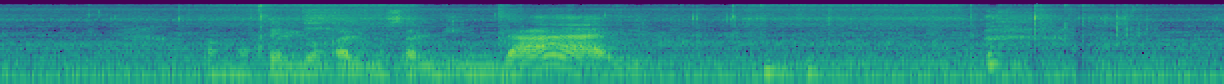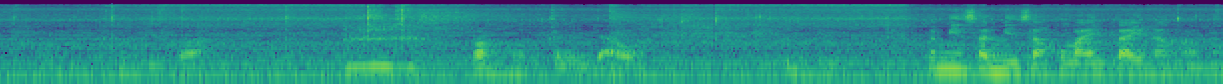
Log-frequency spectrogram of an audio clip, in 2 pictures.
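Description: A middle-aged woman talks casually close by.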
